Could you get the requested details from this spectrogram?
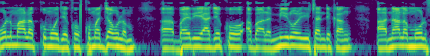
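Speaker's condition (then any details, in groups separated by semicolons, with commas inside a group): No condition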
